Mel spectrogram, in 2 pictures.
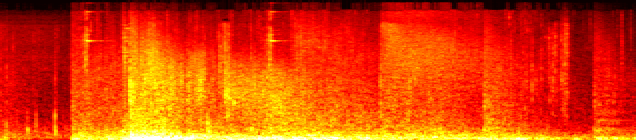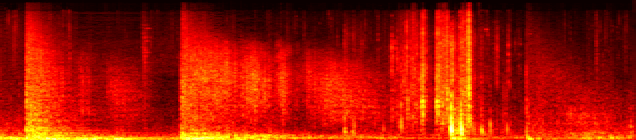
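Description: Rapid AWP sniper rifle shots and other gunfire in a Counter-Strike match on the de_cache map, loud and dense with bursts and booms across the clip, fading slightly toward the end.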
